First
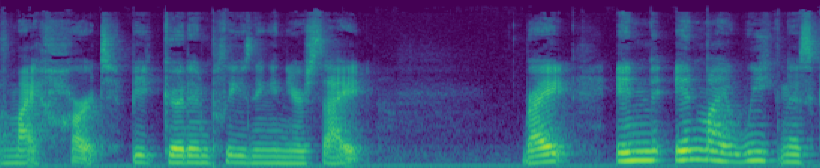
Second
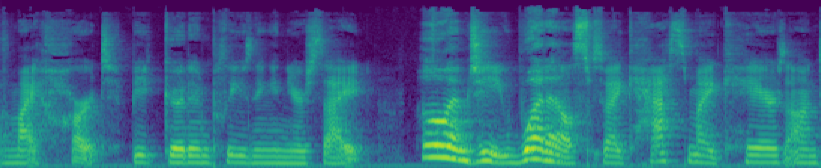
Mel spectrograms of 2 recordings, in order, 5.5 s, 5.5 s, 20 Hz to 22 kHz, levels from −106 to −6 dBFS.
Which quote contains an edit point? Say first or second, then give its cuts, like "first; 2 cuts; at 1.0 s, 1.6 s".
second; 2 cuts; at 2.7 s, 3.9 s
